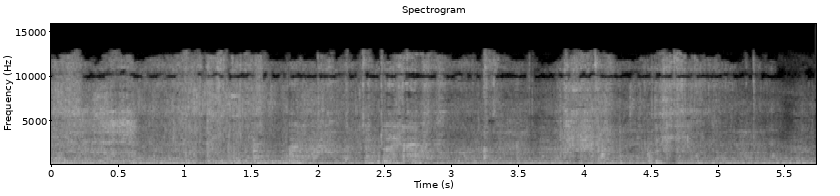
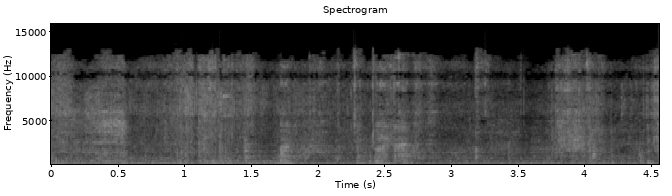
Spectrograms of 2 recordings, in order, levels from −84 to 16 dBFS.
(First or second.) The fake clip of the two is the first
